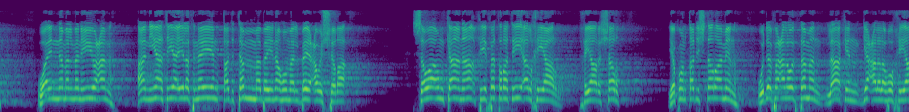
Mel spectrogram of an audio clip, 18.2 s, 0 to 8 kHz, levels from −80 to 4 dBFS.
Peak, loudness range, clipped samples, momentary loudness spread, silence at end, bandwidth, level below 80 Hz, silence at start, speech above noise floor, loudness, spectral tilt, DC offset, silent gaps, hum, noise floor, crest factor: -4 dBFS; 3 LU; under 0.1%; 8 LU; 0 s; 6.4 kHz; -44 dBFS; 0 s; 42 dB; -18 LUFS; -4 dB/octave; under 0.1%; none; none; -60 dBFS; 14 dB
